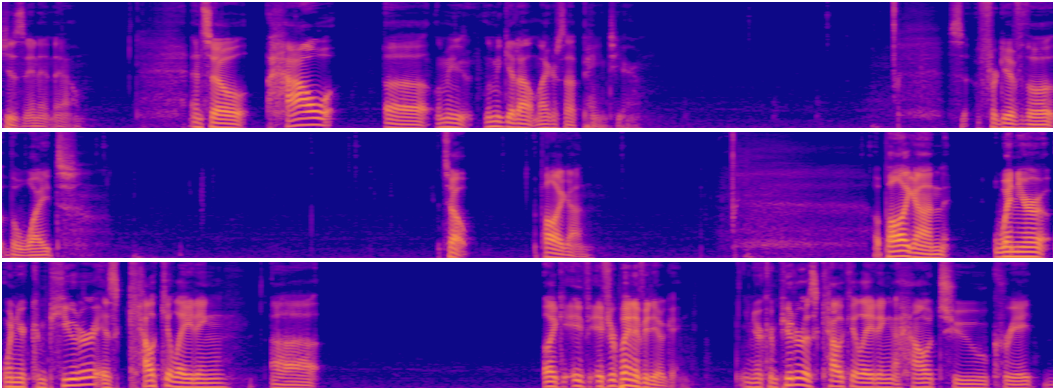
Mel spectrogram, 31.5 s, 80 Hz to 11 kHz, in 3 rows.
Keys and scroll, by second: 4.5-5.5 typing, 7.1-7.9 typing.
